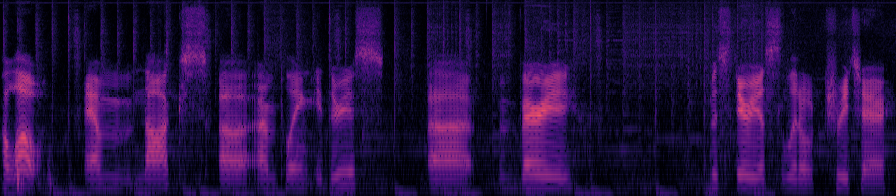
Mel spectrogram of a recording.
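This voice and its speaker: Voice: mid-range voice, steady tone, takes it slowly, bright, forceful tone, faint music behind. A player chatting casually and enthusiastically about food before a game. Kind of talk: casual chat.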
